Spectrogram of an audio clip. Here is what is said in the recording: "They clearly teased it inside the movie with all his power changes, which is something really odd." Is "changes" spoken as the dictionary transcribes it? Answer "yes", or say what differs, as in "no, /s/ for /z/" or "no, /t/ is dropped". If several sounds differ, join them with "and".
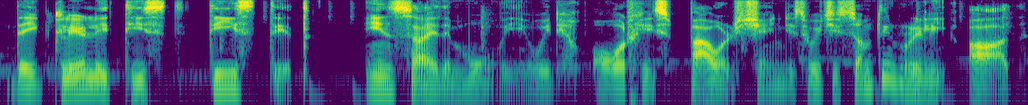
no, /s/ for /z/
